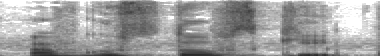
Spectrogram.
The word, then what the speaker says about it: августовский: Но тут нам предлагается еще один допустимый вариант – августовский. Что означает «допустимый»? То, что он тоже в пределах литературной нормы, и ошибки особой, в общем, не будет. Можно предположить, как возникло это ударение «августовский». Произносить «августовский» не слишком удобно. Много слогов после ударного – Приходится напрягаться, как-то выговаривать. Намного легче, когда ударение в середине слова «августовский».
